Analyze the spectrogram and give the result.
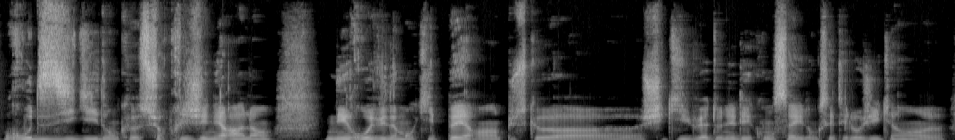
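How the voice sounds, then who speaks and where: A man's voice: on the low side, steady tone, a little fast, darkish tone. A man hosting a casual manga reaction, rambling and tired late in the evening, with many fillers and stumbles. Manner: rambling, full of fillers and tag words; stumbles over words and restarts. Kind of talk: casual live reaction commentary.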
